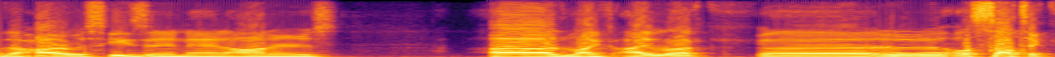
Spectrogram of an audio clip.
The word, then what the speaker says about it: Celtic: harvest season and honors Celtic. It's Celtic. Celtic. Oh, Celtic, my bad. Yeah, Celtic. Celtics is the Boston basketball. Yeah, the team. It's spelled the same. In my defense, it's spelled the same way.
